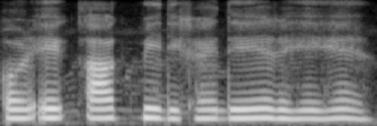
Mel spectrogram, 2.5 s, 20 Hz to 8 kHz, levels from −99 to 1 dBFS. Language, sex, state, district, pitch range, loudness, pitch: Hindi, female, Arunachal Pradesh, Papum Pare, 200-215 Hz, -17 LUFS, 205 Hz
